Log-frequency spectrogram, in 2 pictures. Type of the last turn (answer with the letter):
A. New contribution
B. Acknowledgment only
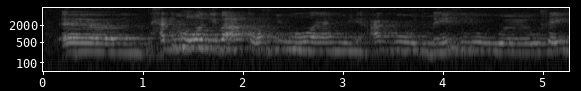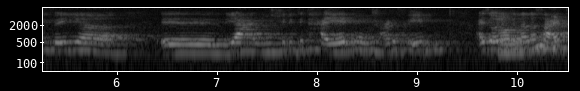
A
